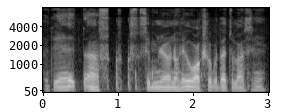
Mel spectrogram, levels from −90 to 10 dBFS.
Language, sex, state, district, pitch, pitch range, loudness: Nagamese, male, Nagaland, Kohima, 95 Hz, 85-95 Hz, -18 LUFS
